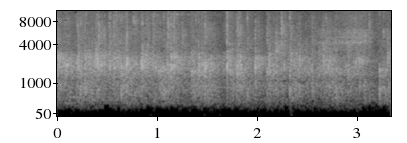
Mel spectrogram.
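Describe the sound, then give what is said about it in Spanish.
Applause from a church audience: steady, dense clapping that holds at an even level for the whole stretch without pausing. “Denle un fuerte aplauso a Jesús.”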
